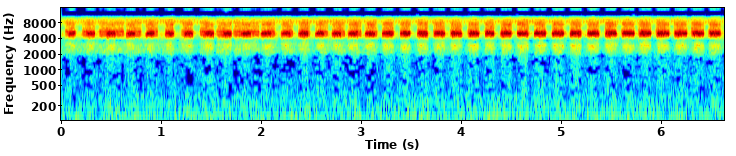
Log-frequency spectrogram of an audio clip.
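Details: High grating buzz of cicadas in summer, Provence, southern France, throbbing steadily about three times a second throughout, a continuous insect chorus with no other noise.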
